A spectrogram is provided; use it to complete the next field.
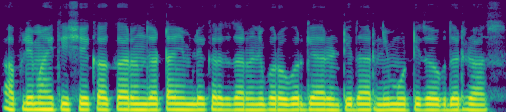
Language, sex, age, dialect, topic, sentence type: Marathi, male, 25-30, Northern Konkan, banking, statement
